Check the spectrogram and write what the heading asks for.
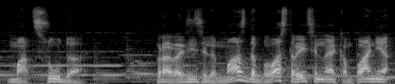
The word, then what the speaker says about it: Mazda: если уж совсем придираться то правильно произносить мацуда прародителя mazda была строительная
